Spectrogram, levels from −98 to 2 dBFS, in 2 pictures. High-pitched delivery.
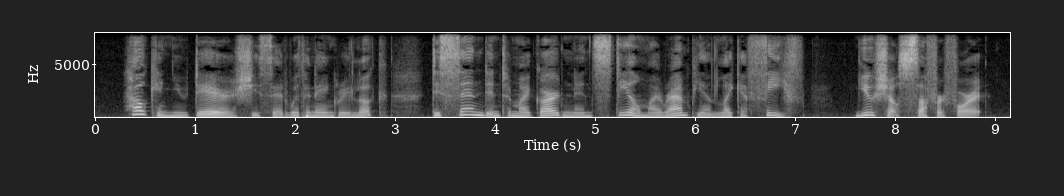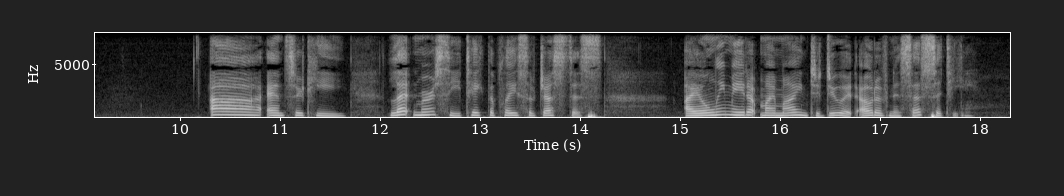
Yes: high, 215 Hz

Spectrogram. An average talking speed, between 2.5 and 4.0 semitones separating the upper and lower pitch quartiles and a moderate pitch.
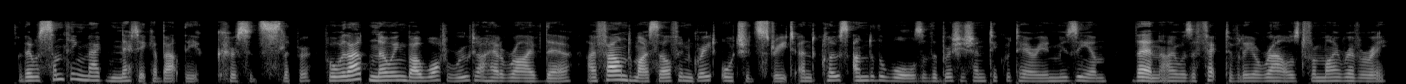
Yes: average, 185 wpm; average, 2.9 semitones; medium, 165 Hz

